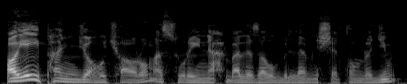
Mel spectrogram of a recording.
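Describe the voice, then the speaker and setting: A man teaching Quran recitation rules on a television lesson, patiently explaining each rule and breaking words into syllables, then chanting the verses slowly in a higher, louder, melodic voice. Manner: alternates plain explanation with slow, raised, melodic chanting of verses.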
